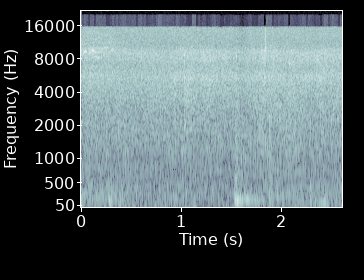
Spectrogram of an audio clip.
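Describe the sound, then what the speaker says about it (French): Steady rain falling outdoors, a dense even hiss with a couple of heavier drops or thumps, fairly loud and constant, no talking. "avec la pluie qui tombe, on l'entend comme ça"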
